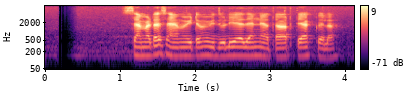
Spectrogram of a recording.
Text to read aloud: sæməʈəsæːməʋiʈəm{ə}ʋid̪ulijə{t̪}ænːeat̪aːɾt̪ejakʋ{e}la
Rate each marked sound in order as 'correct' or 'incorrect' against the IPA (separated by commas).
correct, incorrect, correct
